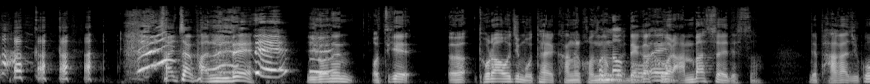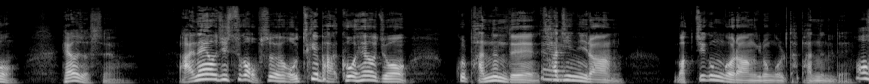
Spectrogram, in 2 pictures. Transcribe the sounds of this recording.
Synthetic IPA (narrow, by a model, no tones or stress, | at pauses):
sʰaɭt͡ɕ͈ak̚panːɯnde̞iɡʌnɯn | ʌtʰʌkʰe̞ | ʌtoɾaod͡ʑimotʰaɭkaŋɯɭkʌnːɯne̞ɡakɯɡʌɾa̰nbas͈ʌjadwe̞s͈ʌ | ne̞pa̰ɡad͡ʑiɡo | he̞ʌd͡ʑʌs͈ʌjo̰ | a̰ne̞ʌd͡ʑiɭs͈uɡaʌp̚s͈ʌjoʌtʰɯ̥kʰepakɯɡʌɦe̞ʌd͡ʑo | kɯʌpanːɯnde̞sʰad͡ʑiɲiɾaŋ | mak̚t͡ɕ͈iɡɯnɡʌɾaŋiɾʌnɡʌɭːtḁpanːɯnde̞̰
